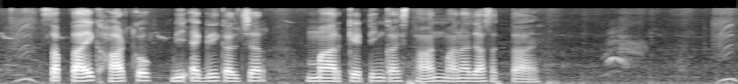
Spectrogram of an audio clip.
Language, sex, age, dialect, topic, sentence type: Hindi, male, 18-24, Awadhi Bundeli, agriculture, statement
